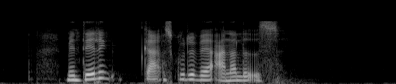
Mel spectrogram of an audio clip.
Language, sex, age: Danish, female, 21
